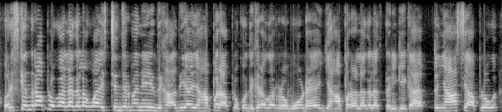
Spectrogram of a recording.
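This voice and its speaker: A man's voice: high voice, steady tone, quick pace, a little mellow, no echo, dull audio. Man giving a dry-sounding phone tutorial. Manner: repetitive, instructional phrasing. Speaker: tech tutorial host. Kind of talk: step-by-step phone tutorial narration.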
